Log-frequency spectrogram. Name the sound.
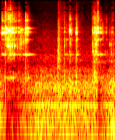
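dice rattling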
